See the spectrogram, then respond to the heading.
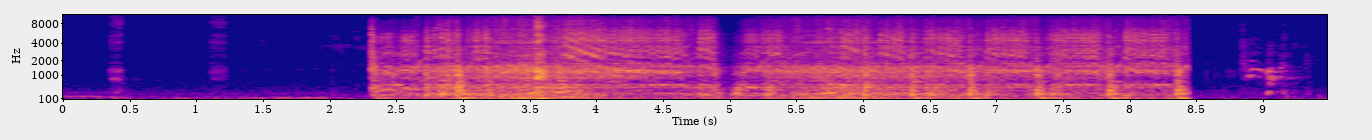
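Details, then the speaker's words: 1988 Ford F150 XLT Lariat 2WD being revived after a new fuel tank and fresh fuel lines: steady cranking for about six seconds, almost catching but never running. A new line is dripping fuel, and fuel pressure is still to be checked. "Close. So damn close."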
